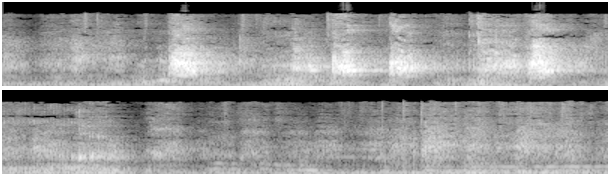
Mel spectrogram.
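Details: Bulldog puppy Archie establishing boundaries with his new sister Olivia: a run of four short, harsh barks about a second apart, then quieter low grumbling, with faint talk in the background.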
